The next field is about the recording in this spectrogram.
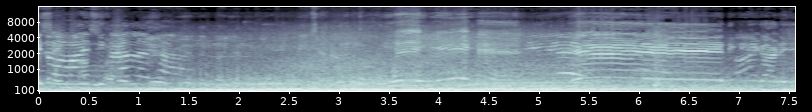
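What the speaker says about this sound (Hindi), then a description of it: "ये निकली गाड़ी, इसकी आवाज है।" A car rumbles steadily close by, its engine noise rising and passing amid a busy street backdrop with scattered chatter.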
